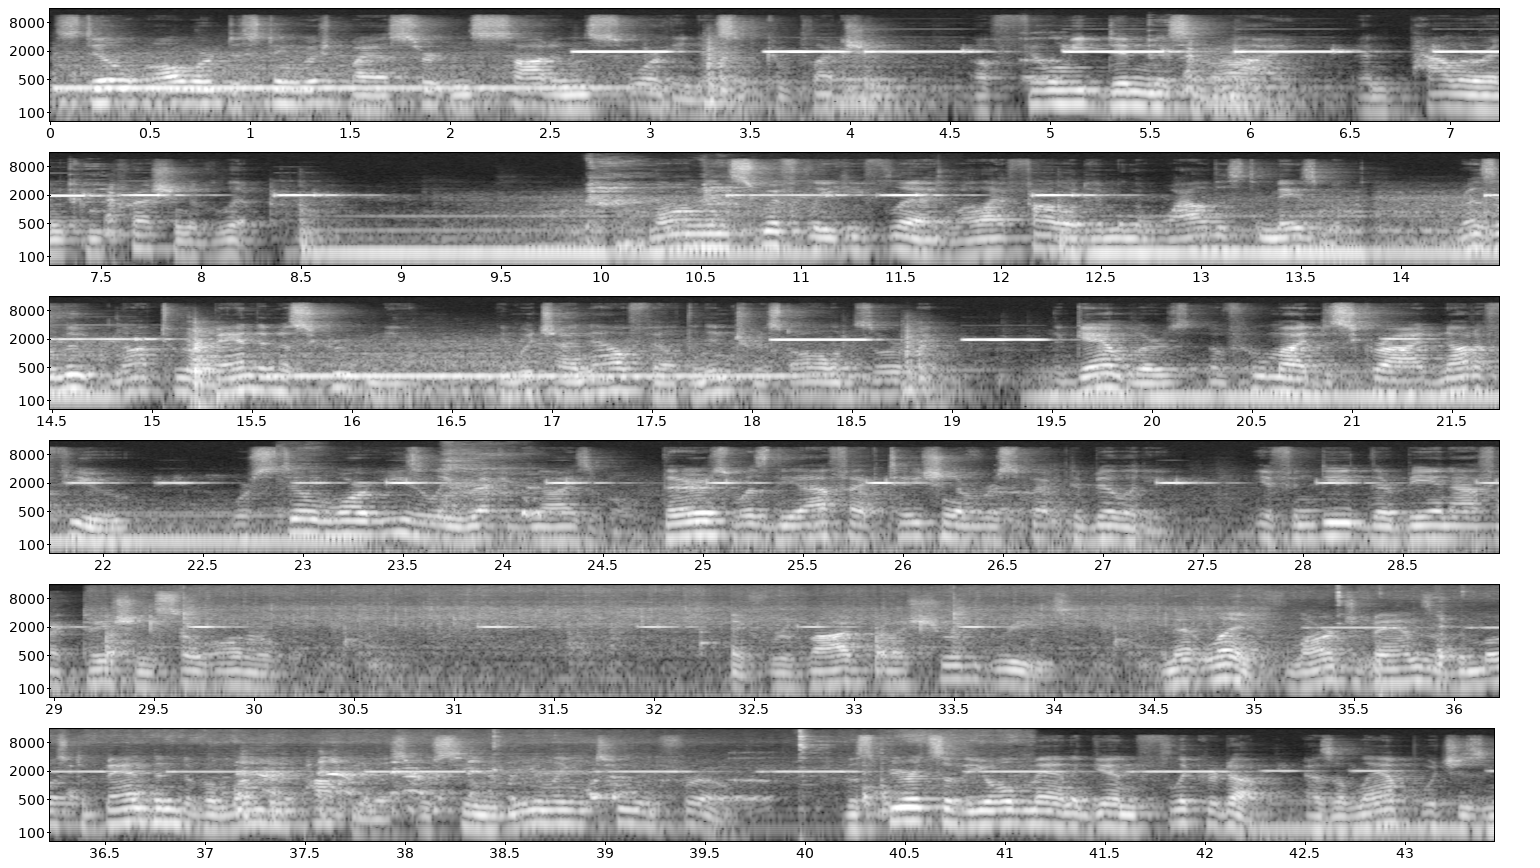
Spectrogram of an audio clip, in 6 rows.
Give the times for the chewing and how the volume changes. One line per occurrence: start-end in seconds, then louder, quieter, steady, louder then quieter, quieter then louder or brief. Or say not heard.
not heard.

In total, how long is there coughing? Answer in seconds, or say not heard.
4 s.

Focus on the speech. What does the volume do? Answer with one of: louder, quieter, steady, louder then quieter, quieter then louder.
steady.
